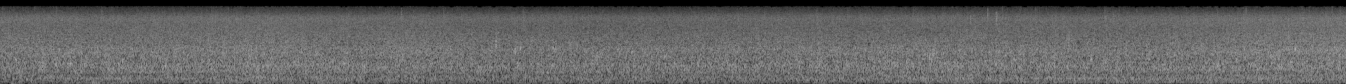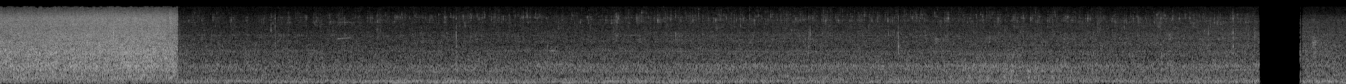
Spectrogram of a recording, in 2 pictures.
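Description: Steady rain hissing. About halfway through it cuts abruptly to a softer, lighter hiss, and it drops out briefly near the end.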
